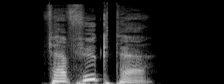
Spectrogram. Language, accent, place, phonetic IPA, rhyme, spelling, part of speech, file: German, Germany, Berlin, [fɛɐ̯ˈfyːktɐ], -yːktɐ, verfügter, adjective, De-verfügter.ogg
- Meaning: inflection of verfügt: 1. strong/mixed nominative masculine singular 2. strong genitive/dative feminine singular 3. strong genitive plural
